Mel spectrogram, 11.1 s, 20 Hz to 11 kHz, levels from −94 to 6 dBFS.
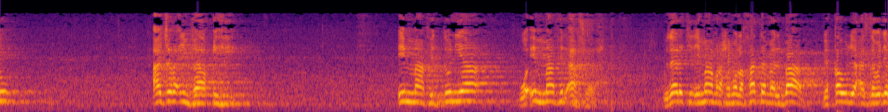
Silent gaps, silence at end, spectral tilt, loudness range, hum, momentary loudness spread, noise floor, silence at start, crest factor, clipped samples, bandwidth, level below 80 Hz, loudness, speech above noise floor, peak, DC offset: none; 0 s; -4.5 dB/octave; 4 LU; none; 23 LU; -36 dBFS; 0 s; 16 dB; under 0.1%; 8 kHz; -54 dBFS; -13 LUFS; 23 dB; 0 dBFS; under 0.1%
